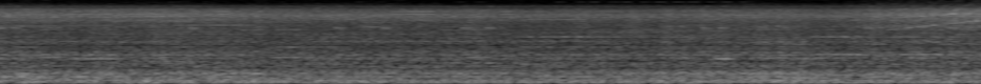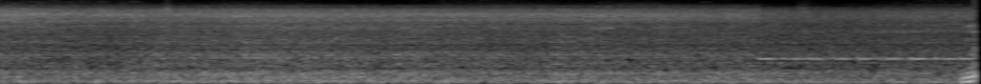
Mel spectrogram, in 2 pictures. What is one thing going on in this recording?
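Racing engines whine steadily through a game's speakers.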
